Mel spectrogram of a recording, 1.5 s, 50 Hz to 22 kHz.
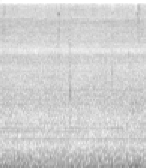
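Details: Two-year-old 100-ton Trane IntelliPak rooftop unit, heard at the blower while economizing, blower at 100% showing about 1 inch static against a 2-inch setpoint: constant deep unbroken roar of air and fan heard building-wide; blower overspeeding from faulty static pressure sensing.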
